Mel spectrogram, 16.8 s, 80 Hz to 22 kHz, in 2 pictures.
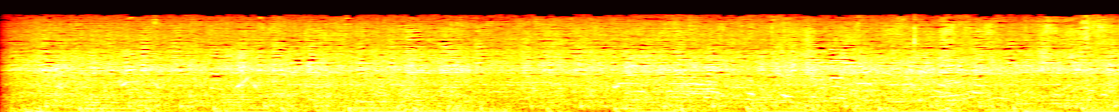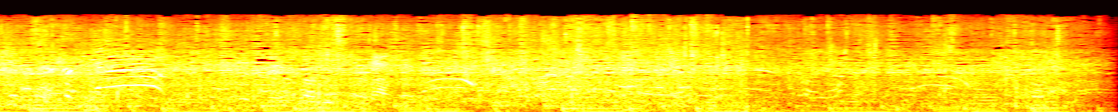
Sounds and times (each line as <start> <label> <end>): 0.0 crowd 16.7
0.0 music 16.7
